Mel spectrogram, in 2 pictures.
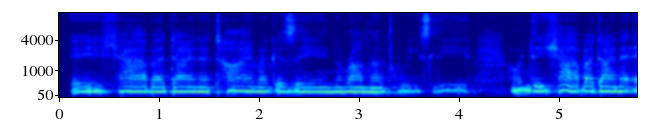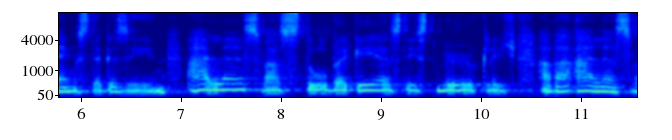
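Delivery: slow, high, whispery temptation; eerie locket voice. Acted. Locket voice tempting Ron with his fears, slow whispery. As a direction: seduce him with slow menace.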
